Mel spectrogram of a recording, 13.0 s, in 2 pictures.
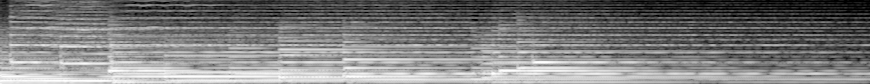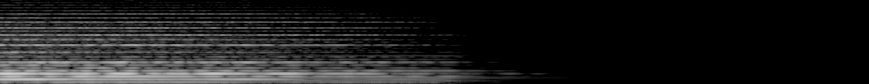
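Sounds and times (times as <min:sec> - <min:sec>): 
piano note A: 0:00.0 - 0:08.0.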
